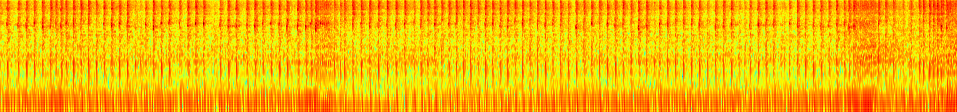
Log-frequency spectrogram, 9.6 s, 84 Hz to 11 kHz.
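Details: Two-stroke engine after replacing the complete prop pulley assembly and tensioning the belt to about 17–18 lb. It drones at a steady fast beat with a smooth, even pulse and no knocking or slapping. Normal running.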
